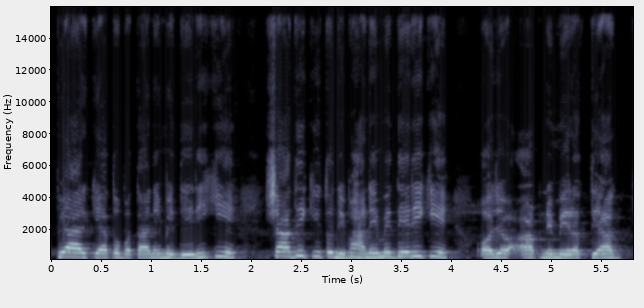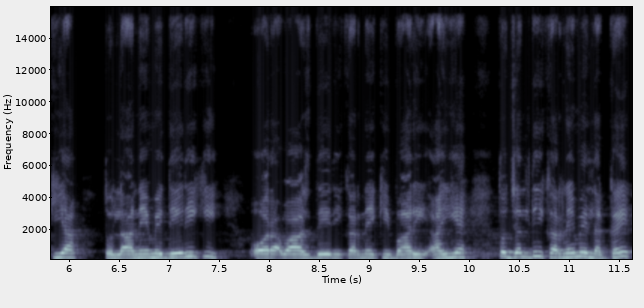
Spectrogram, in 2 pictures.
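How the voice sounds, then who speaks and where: A woman's voice: on the high side, fairly even intonation, moderate pace, mellow, natural voice. A woman voicing an elderly wife who is grieving and tearful, pleading and reproachful with her husband.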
